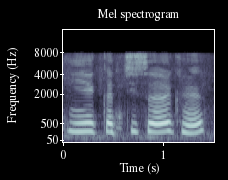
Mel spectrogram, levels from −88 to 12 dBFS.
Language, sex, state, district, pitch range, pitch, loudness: Hindi, female, West Bengal, Alipurduar, 250-265 Hz, 260 Hz, -12 LUFS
